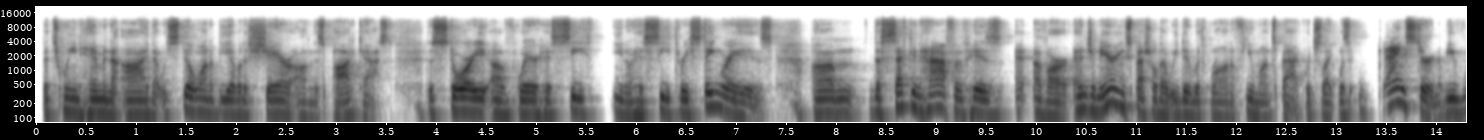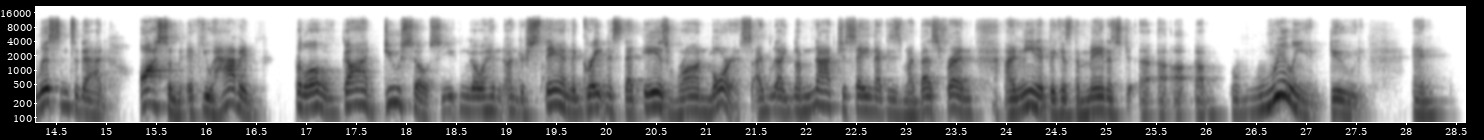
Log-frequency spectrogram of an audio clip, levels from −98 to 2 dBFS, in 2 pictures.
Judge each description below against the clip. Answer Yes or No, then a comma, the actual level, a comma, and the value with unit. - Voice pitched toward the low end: Yes, low, 125 Hz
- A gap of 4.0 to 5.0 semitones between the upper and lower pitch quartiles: No, average, 3.6 semitones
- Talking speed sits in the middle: No, fast, 225 wpm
